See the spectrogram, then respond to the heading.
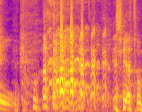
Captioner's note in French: Rires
